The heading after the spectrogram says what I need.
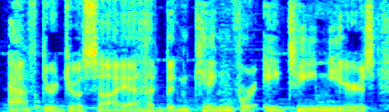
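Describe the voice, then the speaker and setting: A man narrating scripture as a scripted, dramatized audiobook in a measured storytelling style. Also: lowish voice, sing-song. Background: prominent music.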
